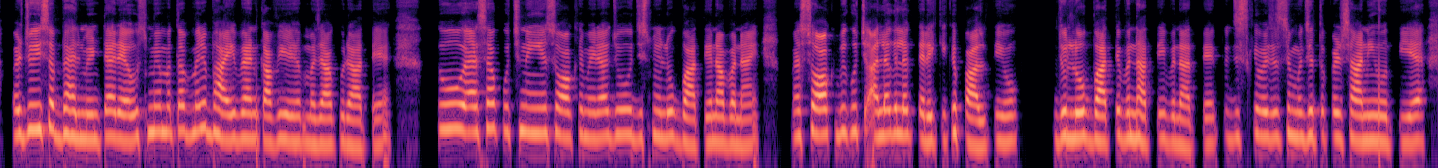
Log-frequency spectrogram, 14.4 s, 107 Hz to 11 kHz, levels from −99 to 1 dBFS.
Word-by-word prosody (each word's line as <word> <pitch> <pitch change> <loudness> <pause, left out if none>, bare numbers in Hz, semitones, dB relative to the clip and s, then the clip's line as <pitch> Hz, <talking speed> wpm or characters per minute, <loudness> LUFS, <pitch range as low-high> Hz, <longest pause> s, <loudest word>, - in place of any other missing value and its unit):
और 265 - +2
जो 275 +4 +1
ये 310 0 +5
सब 310 -3 +2
बैडमिंटन 250 -1 +2
है 235 -1 +4
उसमें 285 +5 -1
मतलब 290 0 -1
मेरे 300 +3 +1
भाई-बहन 245 -3 +2
काफ़ी 225 0 0
मज़ाक 210 -1 -1
उड़ाते 200 -2 -2
हैं 210 - -6 0.5
तो 315 0 +2
ऐसा 290 +2 +2
कुछ 300 -1 -8
नहीं 285 -1 +1
है 280 - 0
शौक 260 -3 +1
है - - -2
मेरा 250 0 0
जो 270 +1 -1
जिसमें 250 +1 -4
लोग 250 -1 -1
बातें 215 -1 0
न 220 - +3
बनाएँ। 210 -1 -2 0.4
मैं 255 - -1
शौक 270 +1 +4
भी 285 - -1
कुछ 290 0 -4
अलग-अलग 265 +1 +2
तरीक़े 230 -1 -1
के 285 - 0
पालती 215 -4 0
हूँ 225 +1 -3 0.4
जो 250 +3 +3
लोग 245 -1 +4
बातें 230 +2 +3
बनाते 240 -2 0
ही - - -4
बनाते 205 -2 -3
हैं 215 - -5
तो 245 - -11
जिसकी 250 +3 -6
वज़ह 250 -1 0
से 250 +3 -4
मुझे 255 0 0
तो 255 0 -10
परेशानी 235 -2 +1
होती 220 -1 -3
है। 230 +1 0
245 Hz, 220 wpm, -24 LUFS, 225-270 Hz, 0.5 s, ये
